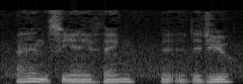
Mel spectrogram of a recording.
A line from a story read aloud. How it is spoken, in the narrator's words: he muttered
